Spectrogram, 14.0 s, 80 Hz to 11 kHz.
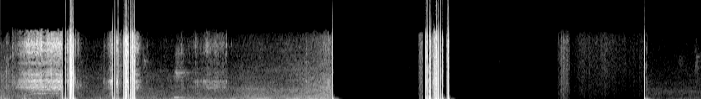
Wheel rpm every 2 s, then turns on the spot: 40, 30, 10, 0, 10, 0, 0.
none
